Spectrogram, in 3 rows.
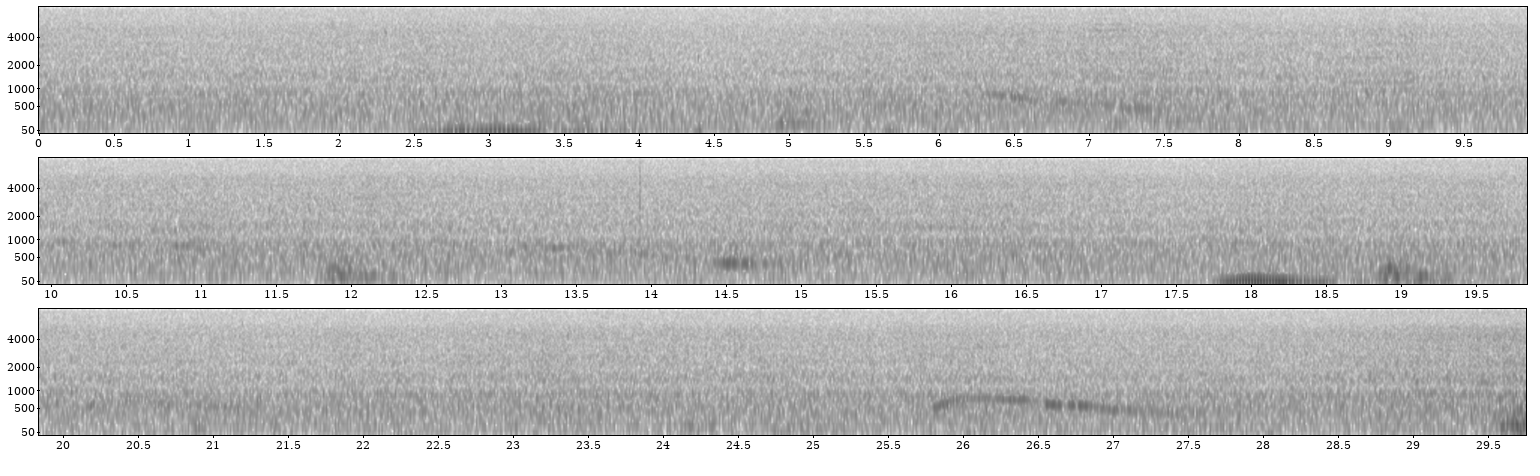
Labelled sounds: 6.3	6.6	humpback whale, 0.78 to 0.84 kHz
7.0	7.3	humpback whale, 4.6 to 4.8 kHz
8.7	8.9	humpback whale, 2.4 to 2.5 kHz
15.8	16.1	humpback whale, 1.4 to 1.6 kHz

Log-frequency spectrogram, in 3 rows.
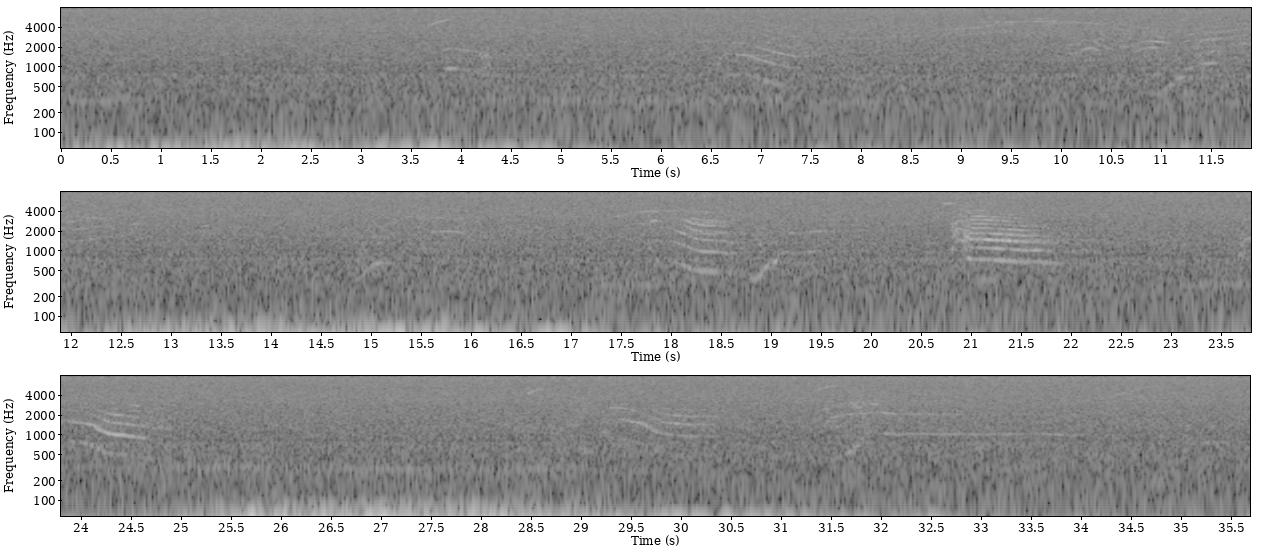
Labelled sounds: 3.9	4.3	killer whale, Bigg's (transient), 1.4 to 1.9 kHz
6.7	7.4	killer whale, Bigg's (transient), 0.96 to 2.0 kHz
9.3	10.4	killer whale, Bigg's (transient), 4.6 to 5.0 kHz
10.7	11.1	killer whale, Bigg's (transient), 1.7 to 2.5 kHz
11.4	11.9	killer whale, Bigg's (transient), 2.5 to 3.0 kHz
15.6	16.0	killer whale, Bigg's (transient), 1.8 to 2.0 kHz
17.6	18.7	killer whale, Bigg's (transient), 0.80 to 4.1 kHz
20.9	21.8	killer whale, Bigg's (transient), 0.96 to 3.4 kHz
23.7	24.7	killer whale, Bigg's (transient), 0.83 to 2.3 kHz
29.3	30.2	killer whale, Bigg's (transient), 0.96 to 2.6 kHz
31.5	32.4	killer whale, Bigg's (transient), 0.96 to 2.2 kHz

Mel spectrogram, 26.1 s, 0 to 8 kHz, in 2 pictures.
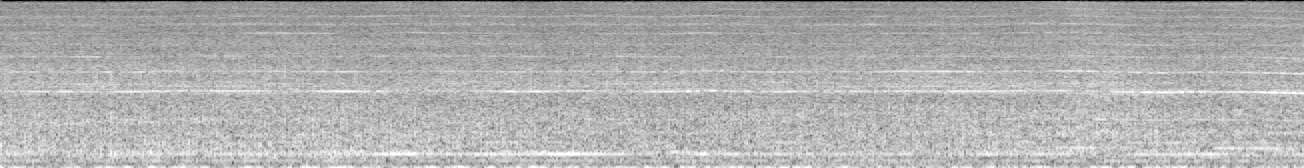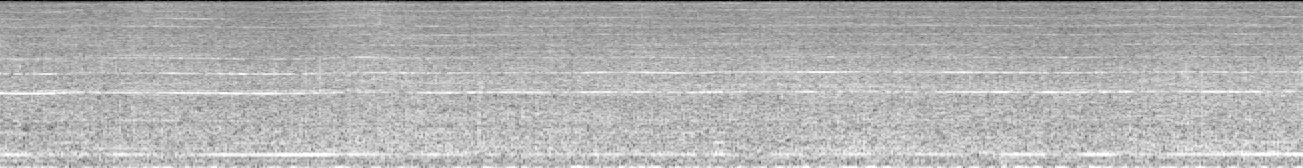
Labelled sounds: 12.5	13.6	vessel noise, 1.4 to 3.7 kHz

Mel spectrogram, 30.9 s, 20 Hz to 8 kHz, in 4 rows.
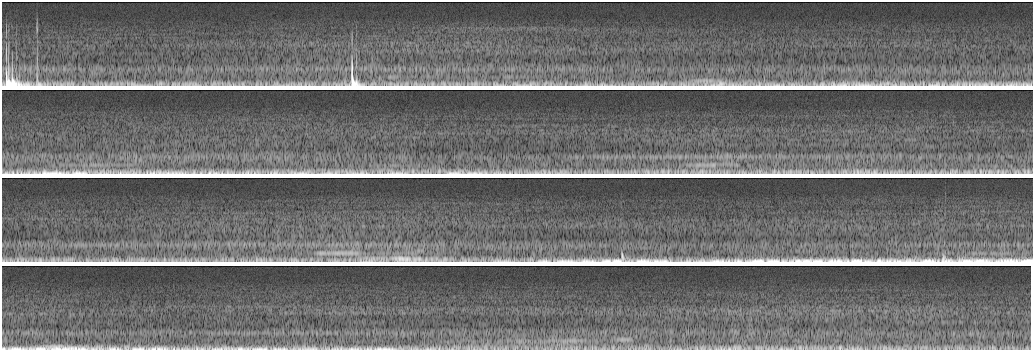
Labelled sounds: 24.4	24.7	vessel noise, 1.5 to 1.9 kHz
29.3	29.6	vessel noise, 3.2 to 3.5 kHz

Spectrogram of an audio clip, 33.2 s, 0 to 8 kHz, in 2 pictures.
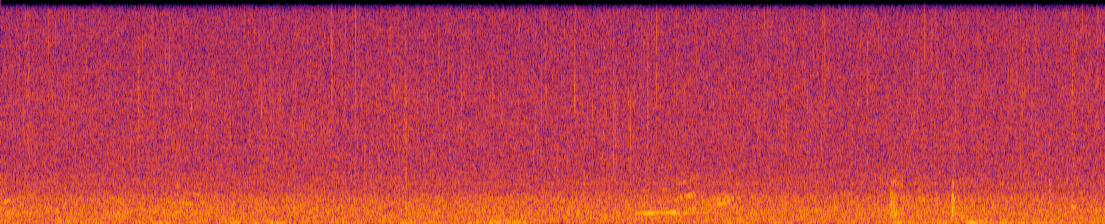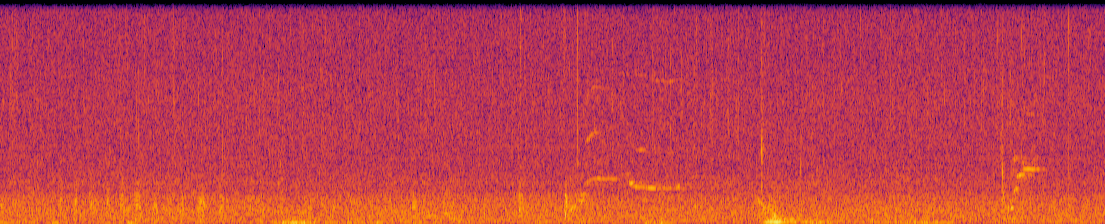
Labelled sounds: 25.3	26.7	humpback whale, 1.2 to 5.3 kHz
31.8	32.2	humpback whale, 1.6 to 2.1 kHz

